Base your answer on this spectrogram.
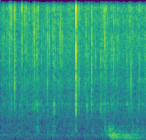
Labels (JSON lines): {"label": "anthrophony, bomb", "recorder": "HydroMoth"}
